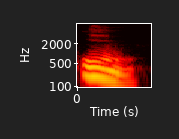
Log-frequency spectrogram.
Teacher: होठ भी बन रहे हो और दीर्घ भी हो। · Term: ओष्ठ दीर्घ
